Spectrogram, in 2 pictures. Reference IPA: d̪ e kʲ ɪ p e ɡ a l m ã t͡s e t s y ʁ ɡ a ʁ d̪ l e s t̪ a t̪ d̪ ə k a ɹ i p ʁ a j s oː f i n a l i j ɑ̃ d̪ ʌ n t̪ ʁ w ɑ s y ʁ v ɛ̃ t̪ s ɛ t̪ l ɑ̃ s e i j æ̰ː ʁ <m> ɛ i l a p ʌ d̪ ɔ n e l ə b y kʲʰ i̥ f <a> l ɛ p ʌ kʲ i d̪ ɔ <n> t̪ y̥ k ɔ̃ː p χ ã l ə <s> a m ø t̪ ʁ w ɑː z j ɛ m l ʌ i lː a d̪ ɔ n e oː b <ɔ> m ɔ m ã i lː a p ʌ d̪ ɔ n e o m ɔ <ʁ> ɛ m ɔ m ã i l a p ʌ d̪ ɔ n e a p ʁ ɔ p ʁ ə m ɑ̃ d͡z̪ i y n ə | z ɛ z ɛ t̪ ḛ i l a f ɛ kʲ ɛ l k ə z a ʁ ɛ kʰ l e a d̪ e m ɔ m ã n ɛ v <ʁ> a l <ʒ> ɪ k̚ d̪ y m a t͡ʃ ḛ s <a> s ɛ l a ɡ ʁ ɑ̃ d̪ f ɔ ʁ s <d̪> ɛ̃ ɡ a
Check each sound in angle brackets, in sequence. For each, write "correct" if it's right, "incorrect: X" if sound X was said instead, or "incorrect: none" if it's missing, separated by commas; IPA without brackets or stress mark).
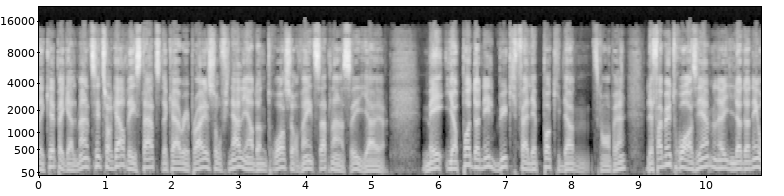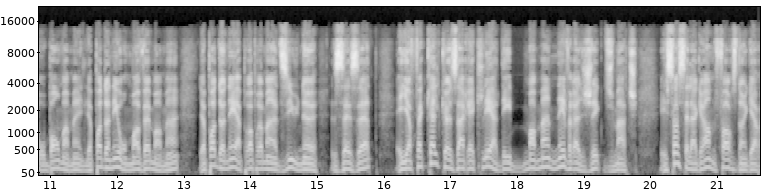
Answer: correct, correct, correct, incorrect: f, incorrect: ɔ̃, incorrect: v, correct, correct, incorrect: ʌ, correct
